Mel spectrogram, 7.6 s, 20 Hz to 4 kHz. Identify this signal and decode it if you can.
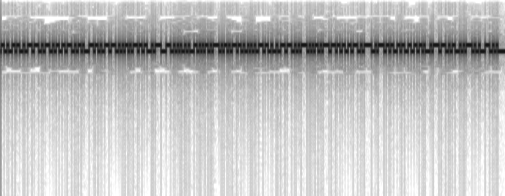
RTTY, about 45.45 baud. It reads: PLANNING AND CONFUSED JAPANESE INTELLIGENCE,
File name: fsk170 / battleshipnj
